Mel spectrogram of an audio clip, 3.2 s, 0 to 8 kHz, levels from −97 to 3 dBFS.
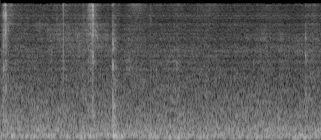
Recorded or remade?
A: remade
